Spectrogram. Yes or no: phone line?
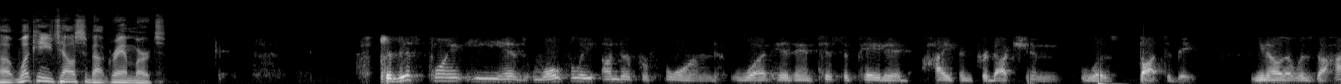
yes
